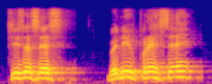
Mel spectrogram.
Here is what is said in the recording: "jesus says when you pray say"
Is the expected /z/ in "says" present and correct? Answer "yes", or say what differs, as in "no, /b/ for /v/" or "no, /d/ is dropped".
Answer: no, /s/ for /z/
